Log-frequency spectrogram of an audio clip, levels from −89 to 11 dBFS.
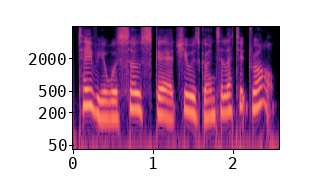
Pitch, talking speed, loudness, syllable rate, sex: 205 Hz, 255 wpm, -17 LUFS, 5.1 syllables/s, female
